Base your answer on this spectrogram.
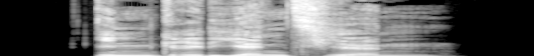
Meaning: plural of Ingrediens
- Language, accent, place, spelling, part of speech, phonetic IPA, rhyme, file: German, Germany, Berlin, Ingredienzien, noun, [ˌɪnɡʁeˈdi̯ɛnt͡si̯ən], -ɛnt͡si̯ən, De-Ingredienzien.ogg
